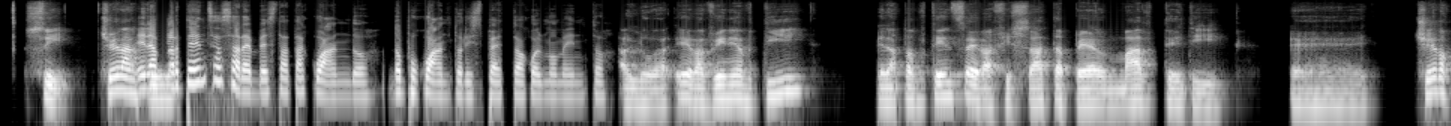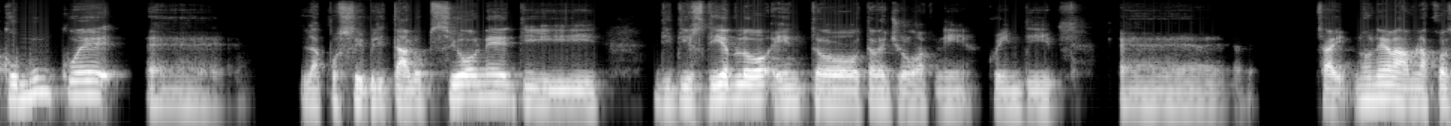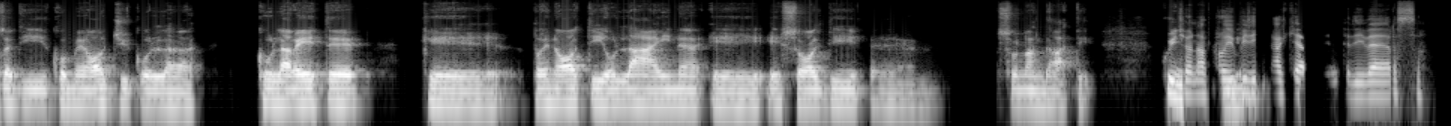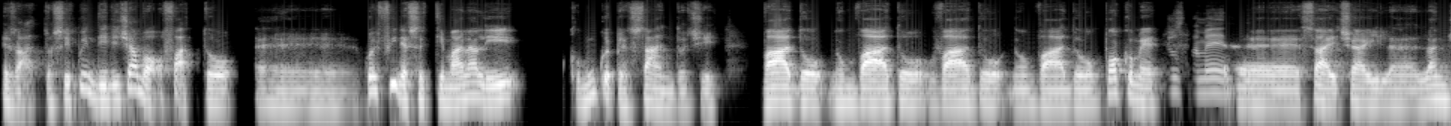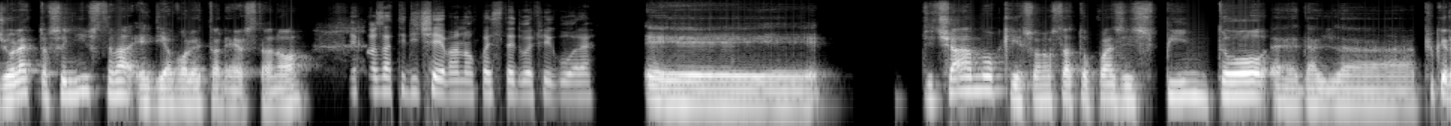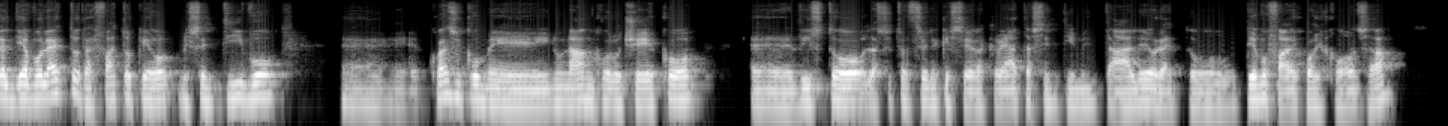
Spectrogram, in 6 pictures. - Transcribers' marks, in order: tapping
- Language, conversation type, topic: Italian, podcast, Qual è un viaggio che ti ha cambiato la vita?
